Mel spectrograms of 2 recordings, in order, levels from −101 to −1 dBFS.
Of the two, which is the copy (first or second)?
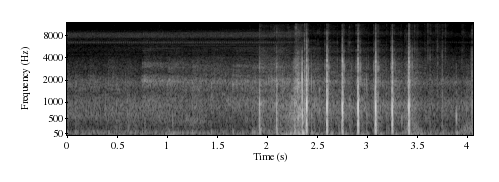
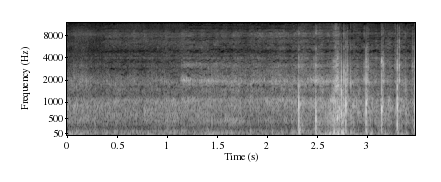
second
